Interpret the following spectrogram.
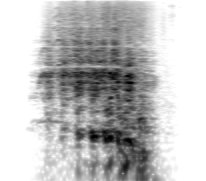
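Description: A horse whinny, one call of about a second and a half that falls in pitch.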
